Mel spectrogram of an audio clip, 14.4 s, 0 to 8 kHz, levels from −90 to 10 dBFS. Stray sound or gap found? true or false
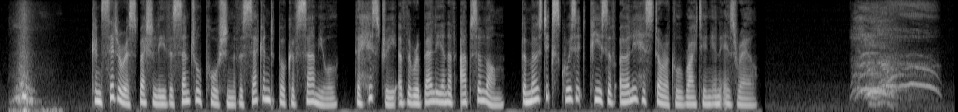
true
